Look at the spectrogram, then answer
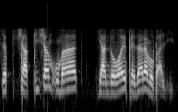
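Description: A man's voice: mid-range voice, voice pushed up, lightly acted. A ruthless young villager speaks bluntly with a lifted voice, as a man plays him. The sound is narrow and tinny with no room echo. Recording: tinny phone-like dry recording.

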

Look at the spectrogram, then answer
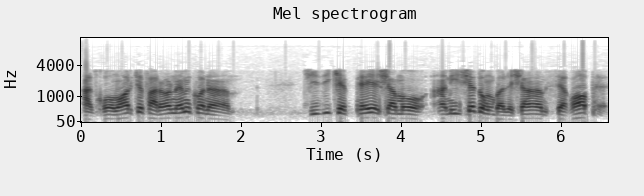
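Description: A man's voice: mid-range voice, dry recording, natural voice. A man voicing a wry, joking male deserter soldier at a gambling table. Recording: tinny phone-like, dry.

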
